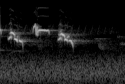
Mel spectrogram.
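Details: Brief fragment of male pied flycatcher song, sung to a female in Sweden: three quick high notes, the first and last dipping downward, the middle one a higher, flat whistle.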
